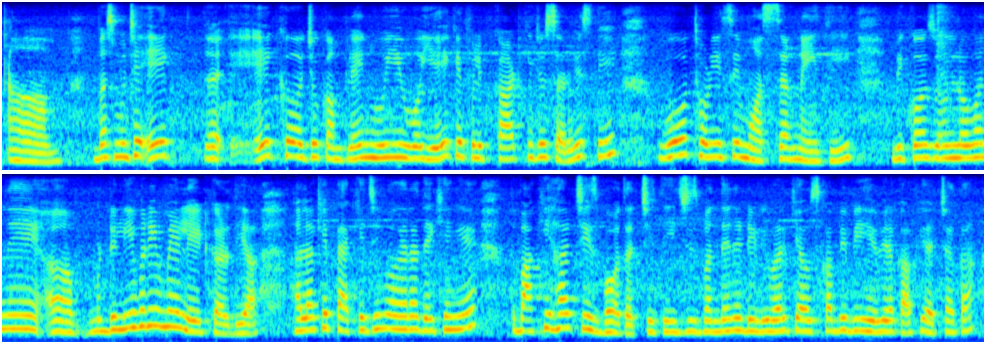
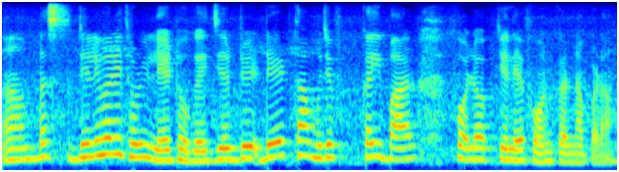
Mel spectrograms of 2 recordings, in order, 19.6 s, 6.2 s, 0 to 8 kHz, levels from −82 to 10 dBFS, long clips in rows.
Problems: constant background noise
